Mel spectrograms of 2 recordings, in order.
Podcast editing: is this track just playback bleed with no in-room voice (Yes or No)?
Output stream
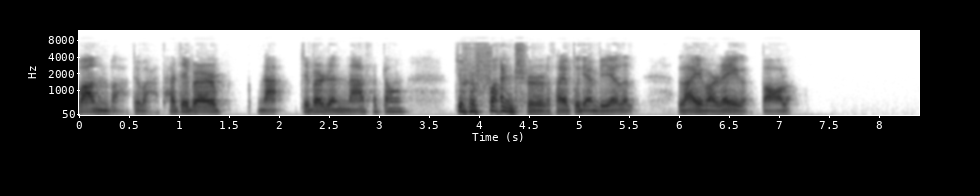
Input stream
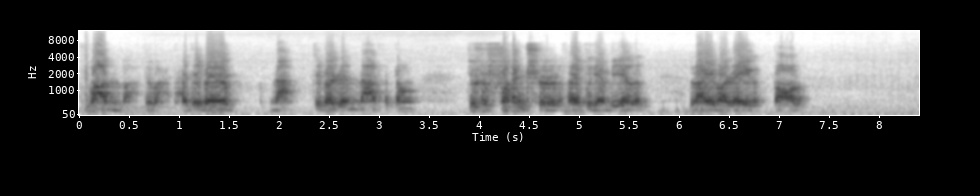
Yes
